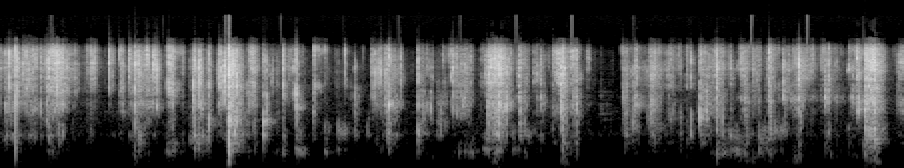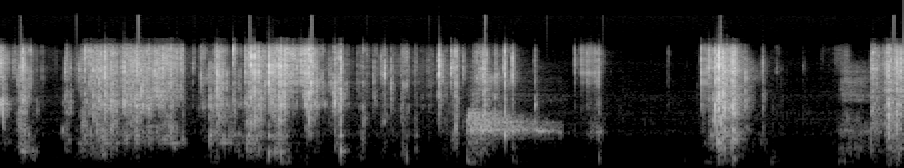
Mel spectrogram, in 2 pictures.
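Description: Foil trading-card pack wrapper crinkling and being torn open by hand, a dense crackle that pauses briefly near the end before a last short rustle.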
